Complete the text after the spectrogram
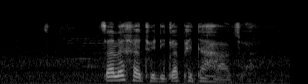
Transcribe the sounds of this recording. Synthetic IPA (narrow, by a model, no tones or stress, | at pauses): t͡sʼalɪk͡xʰɛtʰɔdikʼapʰɛtʼahaːt͡sʼwa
